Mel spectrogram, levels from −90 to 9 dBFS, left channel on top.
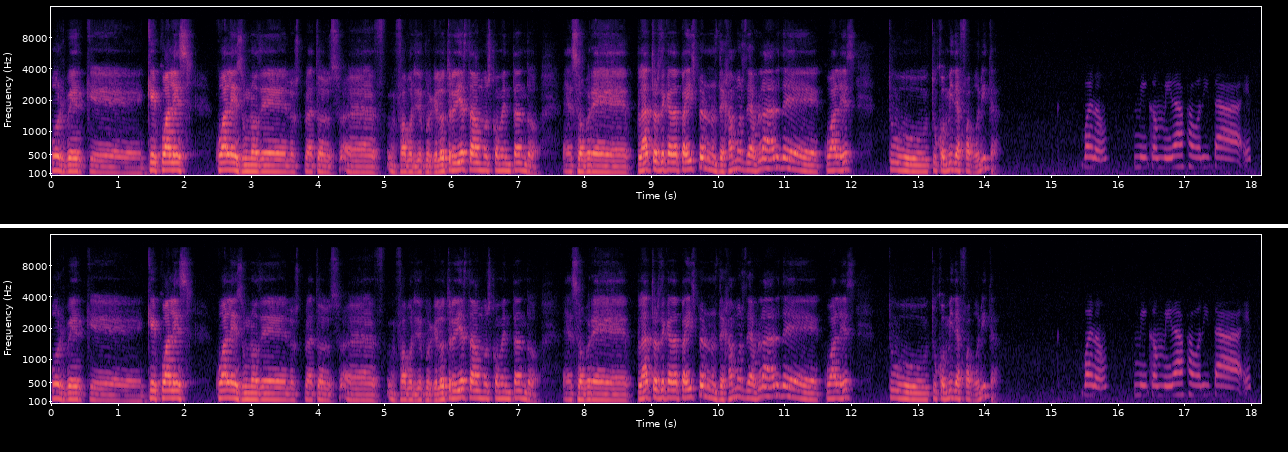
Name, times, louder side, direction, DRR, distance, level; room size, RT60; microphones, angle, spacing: voice 1, 0.0-2.1 2.5-7.3 7.7-12.0 12.6-14.2, left 2 dB, 20° left, 0.4 m, -25 dB
voice 2, 15.5-15.9 16.2-18.0, right 1 dB, 10° right, 4.6 m, -38 dB
head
